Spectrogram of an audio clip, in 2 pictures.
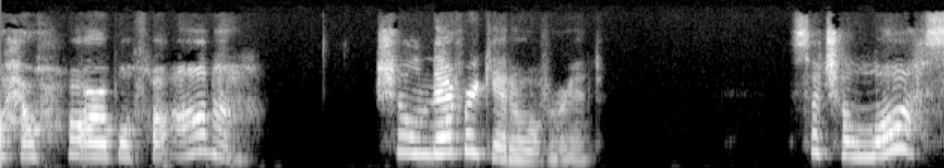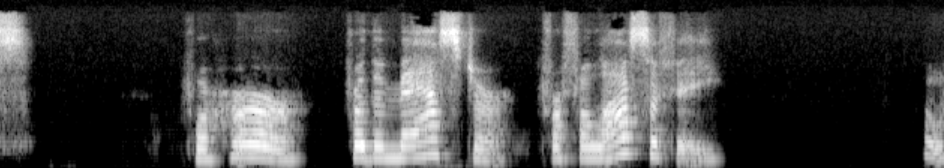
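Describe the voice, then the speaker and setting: A woman playing an earnest, principled young philosopher and wartime nurse in a radio play, with measured, emphatic delivery. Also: high-pitched, creaky, full character voice. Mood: shocked, grieving. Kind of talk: dramatic radio play acting.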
